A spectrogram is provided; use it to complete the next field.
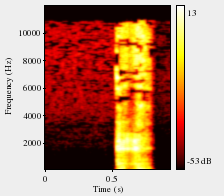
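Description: A single short throat clearing, a raspy guttural burst lasting about a third of a second, surrounded by silence.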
